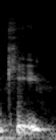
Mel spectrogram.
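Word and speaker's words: Cay: Um so I experienced a lot of Nassau and a lot of Castaway Key. Um, yes. It's key, not K, even though it's spelled C A.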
